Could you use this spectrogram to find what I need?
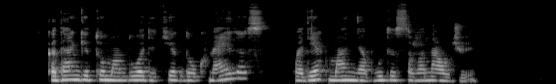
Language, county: Lithuanian, Vilnius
